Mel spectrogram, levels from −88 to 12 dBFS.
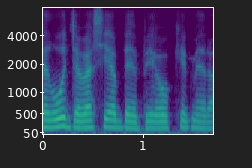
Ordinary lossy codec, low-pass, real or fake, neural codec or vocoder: none; none; fake; codec, 16 kHz, about 1 kbps, DyCAST, with the encoder's durations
